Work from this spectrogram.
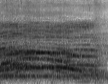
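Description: A classroom audience of students cheers loudly as one voice during a group's media literacy presentation. The sustained, blended shout holds steady for about two seconds, then fades away at the end.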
